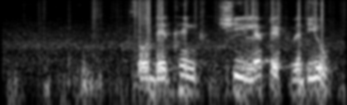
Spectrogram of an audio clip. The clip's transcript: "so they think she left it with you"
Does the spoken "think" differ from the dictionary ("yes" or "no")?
yes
